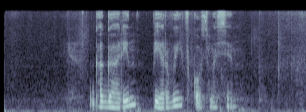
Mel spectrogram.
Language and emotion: Russian, neutral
